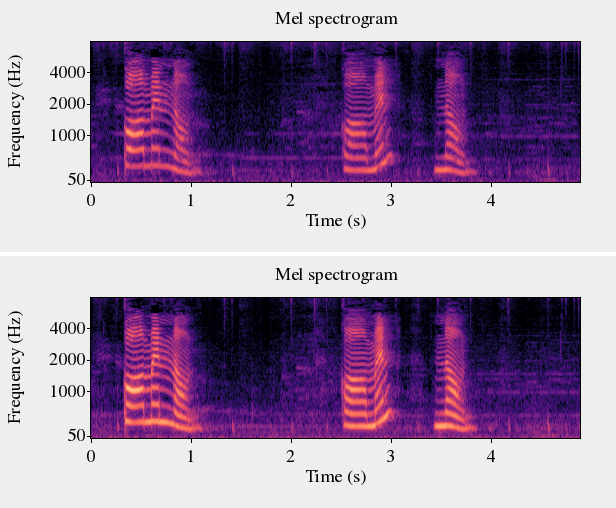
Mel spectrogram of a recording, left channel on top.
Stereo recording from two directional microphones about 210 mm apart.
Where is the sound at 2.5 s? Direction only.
50° right (ahead or behind).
